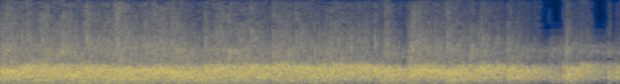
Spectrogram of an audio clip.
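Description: Studio audience applauding a departing guest at the close of a Spanish talk show, loud sustained clapping close to the microphone, tapering slightly at the end.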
